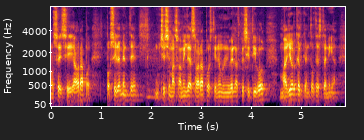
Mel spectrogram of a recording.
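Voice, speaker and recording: The pace is very fast. Noticeable background noise sits behind the voice. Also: man. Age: 60s. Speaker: political commentator. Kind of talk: heated debate.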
